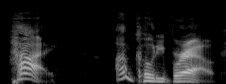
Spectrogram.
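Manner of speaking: slow, smooth drawl with swooping pitch. Reading a chat note that Cody sounded like American Psycho: Cody Brown like American Psycho.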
